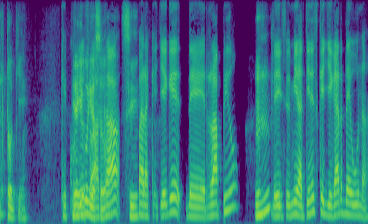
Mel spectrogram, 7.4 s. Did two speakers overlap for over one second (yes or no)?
yes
